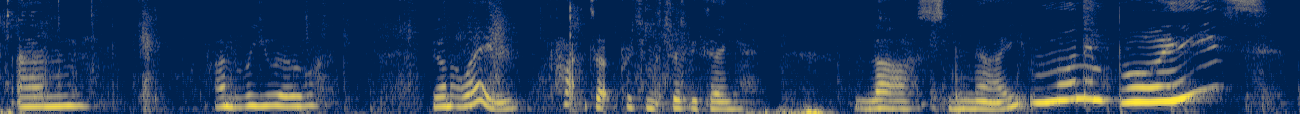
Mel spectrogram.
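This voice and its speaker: Over noticeable background noise, a woman with a high pitch talks at a very slow pace, with very wide pitch swings and long, frequent pauses. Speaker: equestrian vlogger. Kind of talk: casual vlog.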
